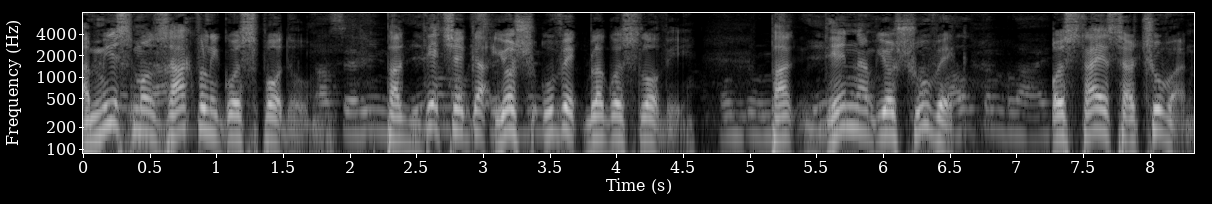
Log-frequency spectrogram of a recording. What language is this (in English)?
Croatian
